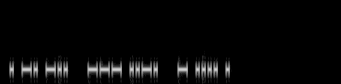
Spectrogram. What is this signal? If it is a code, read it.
Morse code, heard as a keyed tone, about 51 wpm, 700 Hz. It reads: END OF THE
